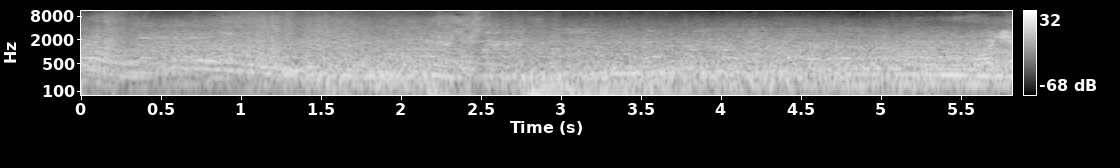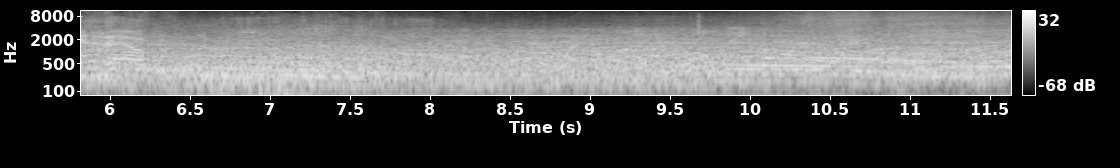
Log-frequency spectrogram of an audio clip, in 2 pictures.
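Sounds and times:
stock cars racing four deep at Talladega Superspeedway in Alabama: 0.0s - 11.6s
huge stock car wreck at Talladega Superspeedway: 1.1s - 4.2s
voices: 2.1s - 11.6s.

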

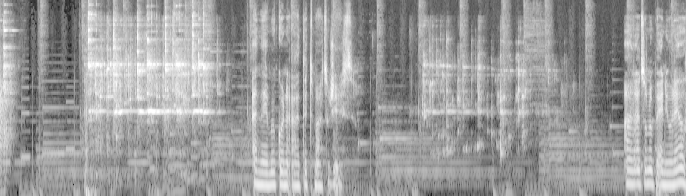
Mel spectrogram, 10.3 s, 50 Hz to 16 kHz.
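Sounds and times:
ice clinking in a glass while stirring a Bloody Mary: 0.0s - 0.3s, 1.2s - 3.5s, 6.3s - 8.5s
speech: 3.8s - 5.5s, 9.4s - 10.2s.

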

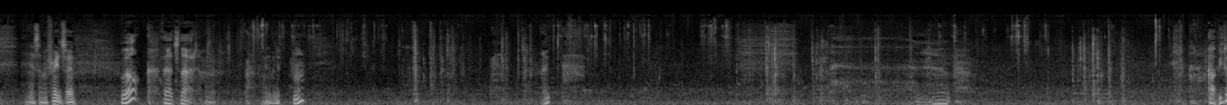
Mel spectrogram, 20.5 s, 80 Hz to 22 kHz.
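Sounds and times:
speech: 0.4s - 5.3s, 9.0s - 9.3s, 20.2s - 20.4s
key forced and twisted in a door lock: 4.4s - 14.9s, 15.8s - 19.8s.

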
